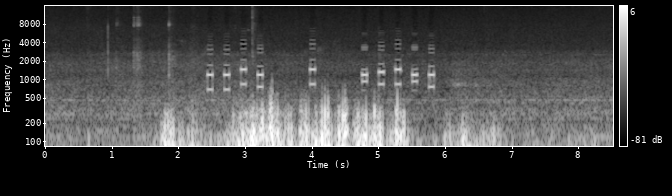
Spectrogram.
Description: DTMF, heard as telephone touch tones, dialled by machine, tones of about 80 ms, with the noise of a residential street. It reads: 1194 9 *89*4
